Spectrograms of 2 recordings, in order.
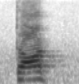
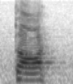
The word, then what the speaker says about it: taught: This T here this T is not spelled out. It is kept inside your mouth. Hit caught taught is not spelled out. Teacher, you are spitting it out. When T at the beginning of the word, you are spitting it out. T at the end of the word, it is stuck in your mouth.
